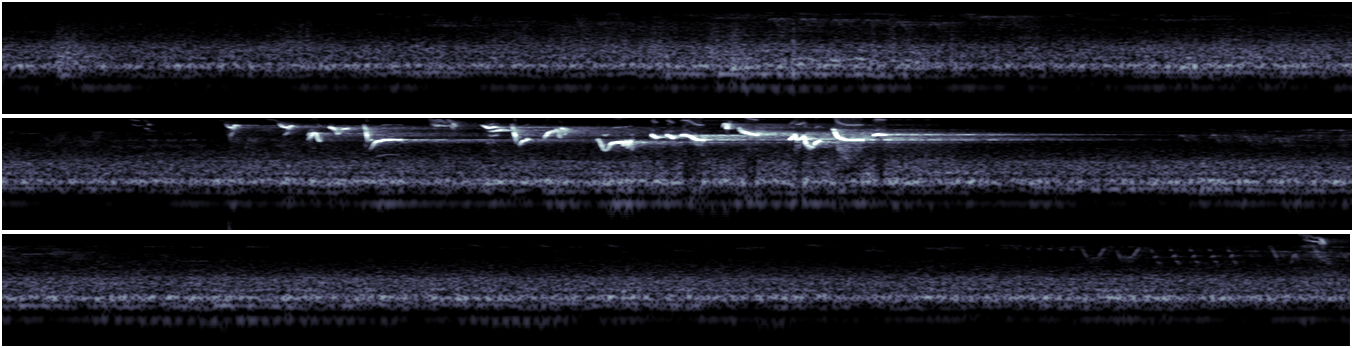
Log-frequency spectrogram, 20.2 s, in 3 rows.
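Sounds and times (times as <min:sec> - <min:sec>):
Eurasian blackcap song: 0:03.6 - 0:13.9, 0:18.8 - 0:20.2.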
